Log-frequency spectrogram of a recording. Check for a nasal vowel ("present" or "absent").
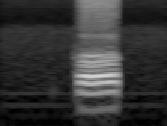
absent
